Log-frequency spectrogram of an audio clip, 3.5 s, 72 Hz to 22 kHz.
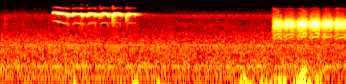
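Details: Black-capped chickadee, possibly a Carolina hybrid, at a feeder at 4000 feet in the Great Smoky Mountains in warm weather, fussing over seeds: a quick run of thin, very high chips, then harsh, buzzy repeated dee notes, about four a second.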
